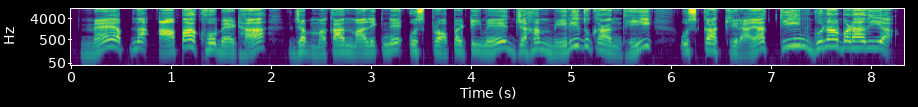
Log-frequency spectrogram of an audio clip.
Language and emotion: Hindi, angry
